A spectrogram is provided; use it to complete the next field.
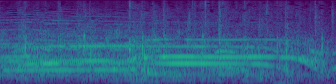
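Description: A crowd applauds and cheers loudly, steady clapping blended with whoops and raised voices, filling the whole short stretch without a break.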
